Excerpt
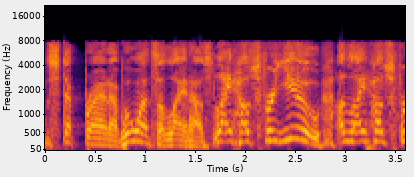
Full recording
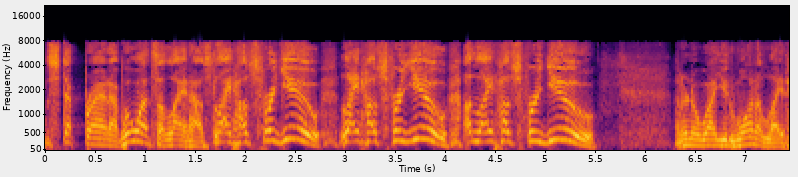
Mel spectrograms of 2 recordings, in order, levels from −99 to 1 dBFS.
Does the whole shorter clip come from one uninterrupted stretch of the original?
no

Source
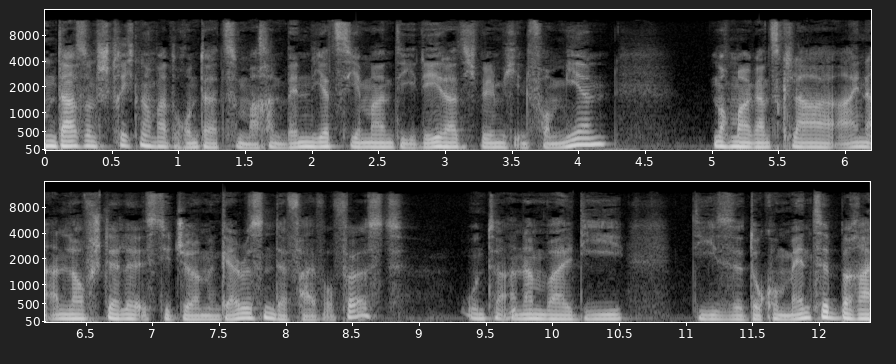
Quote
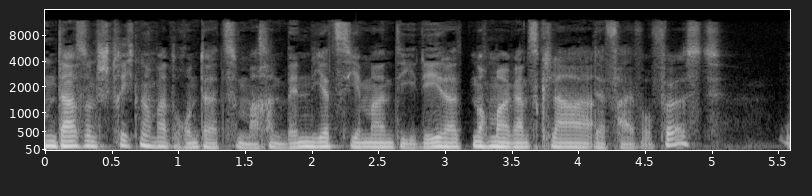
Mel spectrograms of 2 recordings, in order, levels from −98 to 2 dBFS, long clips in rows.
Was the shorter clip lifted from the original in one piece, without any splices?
no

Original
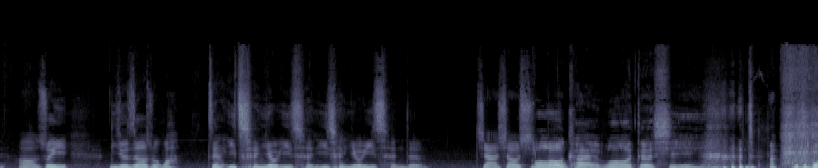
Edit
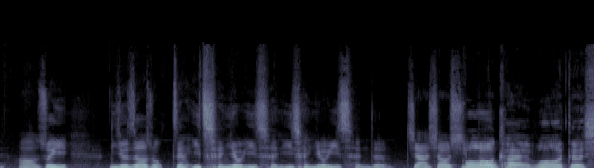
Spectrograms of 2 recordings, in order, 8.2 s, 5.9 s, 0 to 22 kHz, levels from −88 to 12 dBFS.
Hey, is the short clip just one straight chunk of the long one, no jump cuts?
no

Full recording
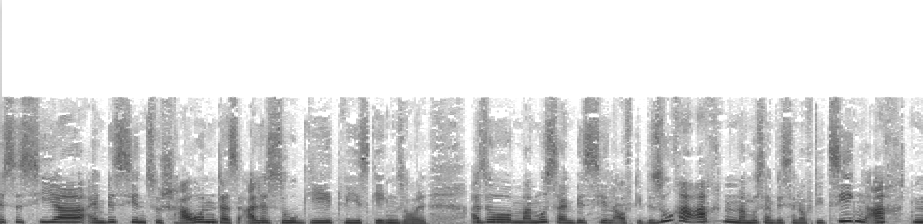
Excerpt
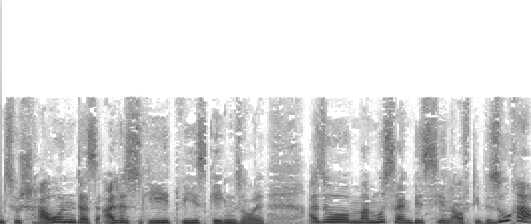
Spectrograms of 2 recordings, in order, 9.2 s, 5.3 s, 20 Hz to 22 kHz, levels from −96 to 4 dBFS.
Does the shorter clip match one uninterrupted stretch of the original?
no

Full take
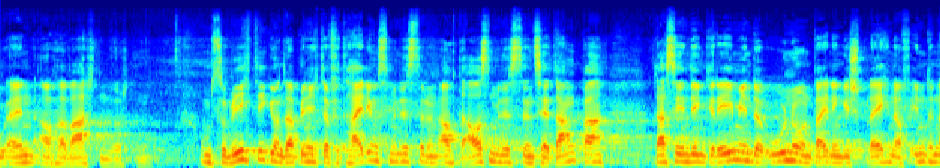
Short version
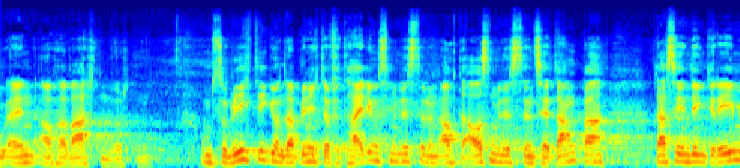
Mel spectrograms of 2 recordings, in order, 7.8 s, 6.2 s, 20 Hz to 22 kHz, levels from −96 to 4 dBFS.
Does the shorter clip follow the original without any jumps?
yes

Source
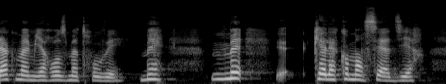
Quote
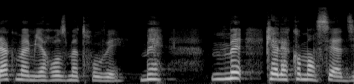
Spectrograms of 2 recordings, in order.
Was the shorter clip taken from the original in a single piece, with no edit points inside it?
no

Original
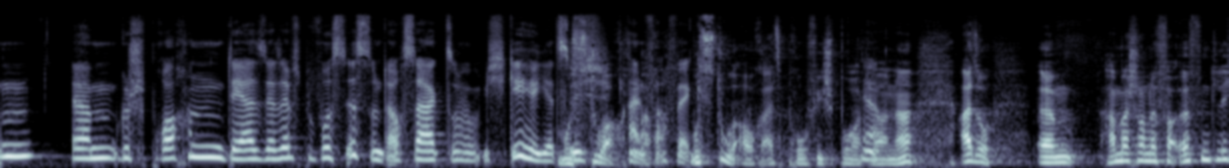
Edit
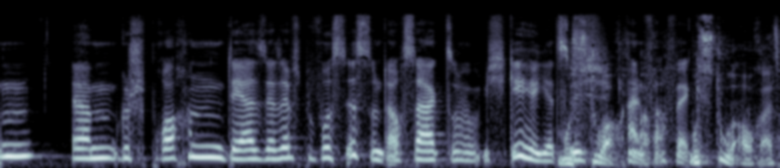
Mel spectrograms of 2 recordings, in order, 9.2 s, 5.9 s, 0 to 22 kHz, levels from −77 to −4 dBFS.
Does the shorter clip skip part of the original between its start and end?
no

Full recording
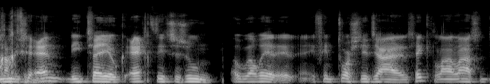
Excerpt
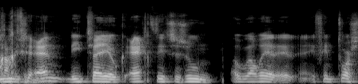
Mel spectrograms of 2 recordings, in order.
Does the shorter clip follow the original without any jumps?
yes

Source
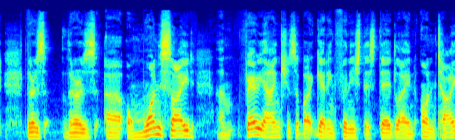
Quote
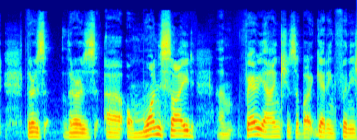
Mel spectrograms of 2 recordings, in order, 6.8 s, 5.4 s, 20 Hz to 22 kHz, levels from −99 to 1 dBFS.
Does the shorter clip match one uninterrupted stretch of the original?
yes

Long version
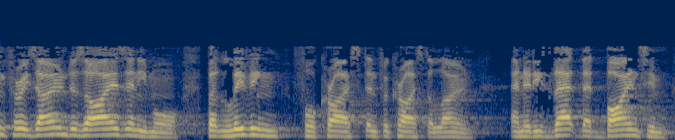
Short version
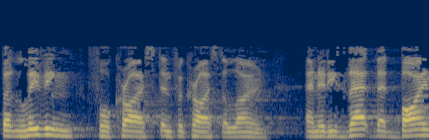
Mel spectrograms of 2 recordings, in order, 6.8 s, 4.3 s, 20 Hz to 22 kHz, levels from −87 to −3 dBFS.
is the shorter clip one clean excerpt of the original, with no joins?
yes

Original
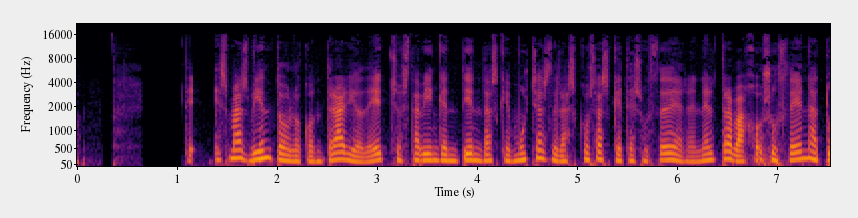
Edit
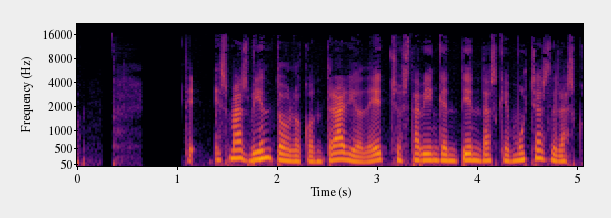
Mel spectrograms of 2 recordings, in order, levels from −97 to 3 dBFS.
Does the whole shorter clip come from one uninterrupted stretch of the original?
yes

